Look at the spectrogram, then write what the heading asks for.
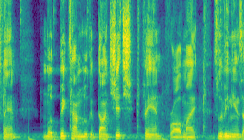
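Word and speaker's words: Dončić: I don't know how he says it, but the way he says it is horrible. So it's Doncic.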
